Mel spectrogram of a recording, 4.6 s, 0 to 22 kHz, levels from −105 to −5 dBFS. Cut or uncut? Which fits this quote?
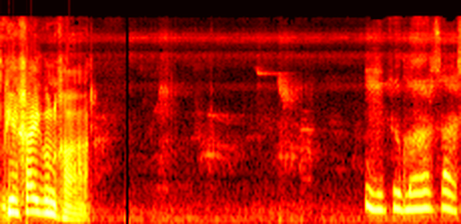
uncut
